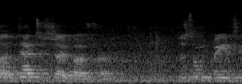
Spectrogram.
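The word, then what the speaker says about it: détaché: That's called a detaché bow stroke. Just some fancy name. I think it's German. Right? So it's called detaché. Even though it's spelled detached, it doesn't make a whole lot of sense.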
